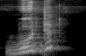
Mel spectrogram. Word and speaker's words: would: La branche symétrique de can, c'est could, C-O-U-L-D. La branche symétrique de will, c'est would, W-O-U-L-D. Je rappelle encore, le L ne se prononce jamais. Et le symétrique de shall, c'est should, S-H-O-U-L-D. Le symétrique de may, c'est might, M-I-G-H-T.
